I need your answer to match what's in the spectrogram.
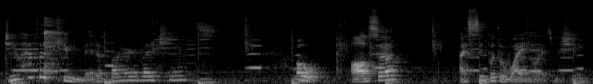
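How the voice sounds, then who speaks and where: A woman's voice: on the low side, huge pitch swings, moderate pace. A woman acting an awkward, eager nineteen-year-old guy who talks oddly formally in a comedy sketch. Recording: roomy sound with music.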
